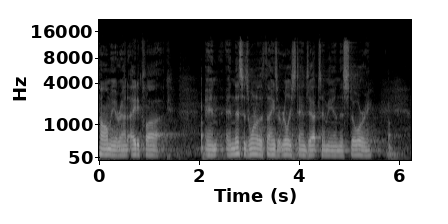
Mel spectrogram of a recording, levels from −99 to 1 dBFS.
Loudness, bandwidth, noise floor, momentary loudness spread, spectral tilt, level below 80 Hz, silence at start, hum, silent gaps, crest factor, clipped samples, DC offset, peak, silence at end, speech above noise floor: -44 LUFS; 14 kHz; -67 dBFS; 16 LU; -6 dB/octave; -78 dBFS; 0 s; none; none; 18 dB; under 0.1%; under 0.1%; -26 dBFS; 0.2 s; 24 dB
